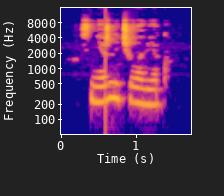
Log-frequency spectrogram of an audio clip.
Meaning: abominable snowman, yeti, sasquatch
- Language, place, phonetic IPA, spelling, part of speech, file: Russian, Saint Petersburg, [ˈsnʲeʐnɨj t͡ɕɪɫɐˈvʲek], снежный человек, noun, LL-Q7737 (rus)-снежный человек.wav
